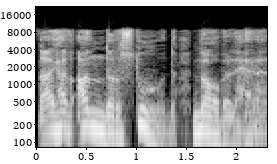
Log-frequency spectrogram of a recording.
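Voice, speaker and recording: A man puts on a character voice. It sits at a fairly high pitch. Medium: read story. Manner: formal, courteous.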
